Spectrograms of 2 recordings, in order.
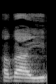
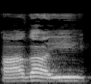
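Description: First: The first vowel is short. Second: The first vowel is long. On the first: The speaker calls it wrong. "ਨਹੀਂ ਕਹਿਣਾ" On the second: The speaker calls it right. "ਕੰਨਾ ਲਾ ਕੇ ਦੋਵੇਂ ਕੰਨੇ ਬੋਲਣੇ ਹਨ"

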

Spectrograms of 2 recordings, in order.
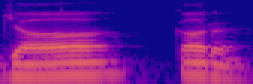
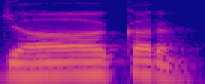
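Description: First: The two words are split by a long gap. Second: The two words are split by a slight gap. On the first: The speaker calls it wrong. "ਥੋੜ੍ਹਾ ਜਿਹਾ ਜ਼ਿਆਦਾ ਵੀ ਵੱਖਰਾ ਨਹੀਂ ਕਰ ਦੇਣਾ ਕਿ ਪਾਠ ਜਾ ਕਰ ਇਸ ਤਰ੍ਹਾਂ ਨਹੀਂ" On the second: The speaker calls it right. "ਜਾ ਕਰ ਇਸ ਤਰ੍ਹਾਂ ਪਾਠ ਬੋਲਣਾ ਹੈ"

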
